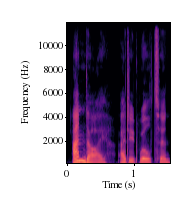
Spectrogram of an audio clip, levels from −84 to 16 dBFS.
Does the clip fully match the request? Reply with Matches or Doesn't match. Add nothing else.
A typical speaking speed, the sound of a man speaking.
Doesn't match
